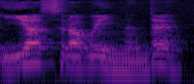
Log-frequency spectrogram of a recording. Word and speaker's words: IaaS: 사스, 파스, 이아스라고 읽는데 풀어서 얘기하면 소프트웨어 애저 서비스, SaaS, 그 다음에 플랫폼 애저 서비스, PaaS, 인프라스트럭처 애저 서비스, IaaS가 존재하고요.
